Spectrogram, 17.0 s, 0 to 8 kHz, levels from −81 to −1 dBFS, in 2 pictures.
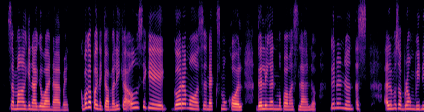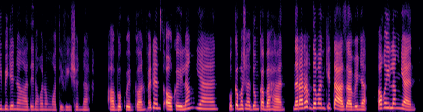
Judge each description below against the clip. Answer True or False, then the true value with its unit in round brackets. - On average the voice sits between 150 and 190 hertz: False (240 Hz)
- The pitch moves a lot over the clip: False (4.7 semitones)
